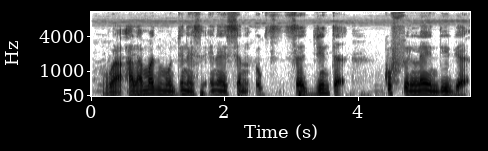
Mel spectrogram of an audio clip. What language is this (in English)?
Somali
